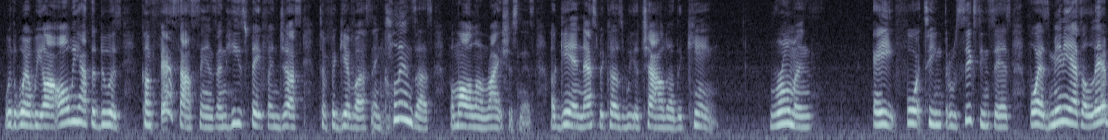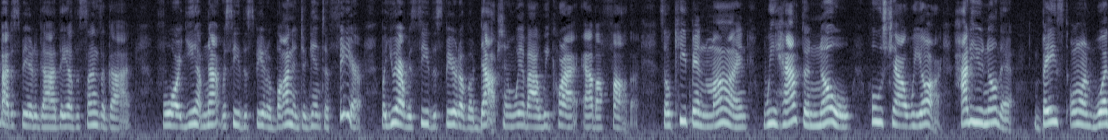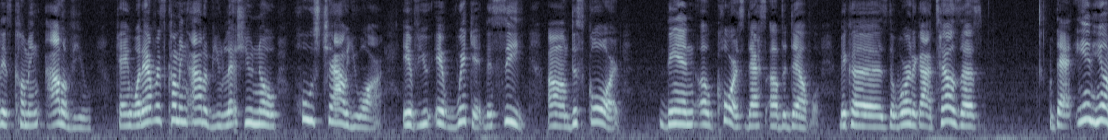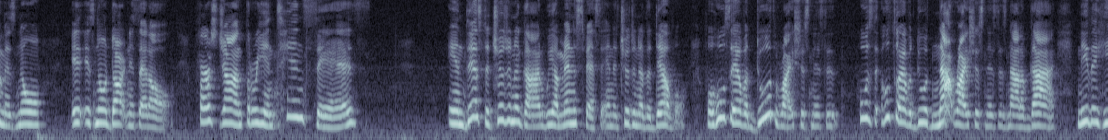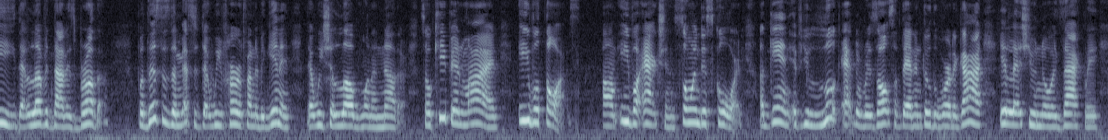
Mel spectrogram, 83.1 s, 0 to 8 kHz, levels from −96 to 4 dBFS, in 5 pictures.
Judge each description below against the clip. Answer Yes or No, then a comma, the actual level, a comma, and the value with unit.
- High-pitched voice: Yes, high, 225 Hz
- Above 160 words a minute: Yes, average, 175 wpm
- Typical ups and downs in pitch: Yes, average, 3.5 semitones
